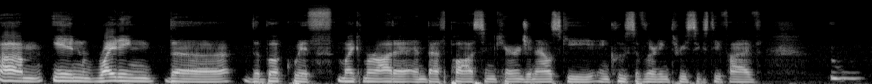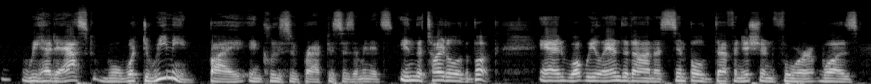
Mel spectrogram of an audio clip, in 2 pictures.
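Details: Adult speaker; ordinary speech.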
